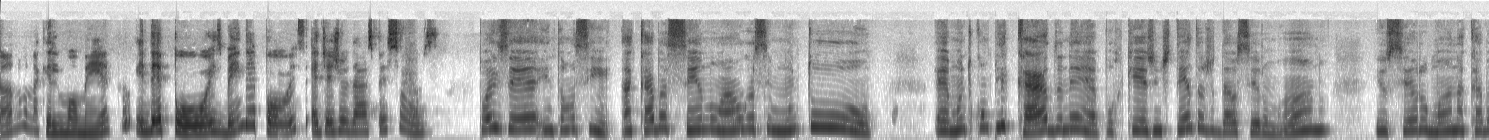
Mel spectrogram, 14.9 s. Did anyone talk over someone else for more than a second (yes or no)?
no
